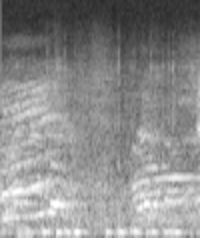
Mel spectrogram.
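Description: People's voices in a crowded room, with one drawn-out, wavering vocal sound near the start and more voices about halfway through, over a low pulsing hum.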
